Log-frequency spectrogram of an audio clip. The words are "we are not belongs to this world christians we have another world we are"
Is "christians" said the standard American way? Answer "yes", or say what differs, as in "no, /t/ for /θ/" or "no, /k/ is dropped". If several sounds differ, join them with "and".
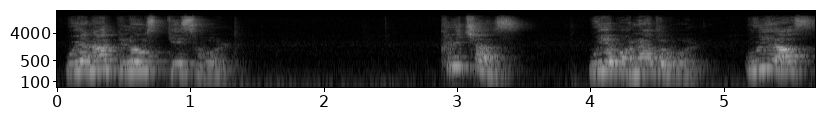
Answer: no, /s/ is dropped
